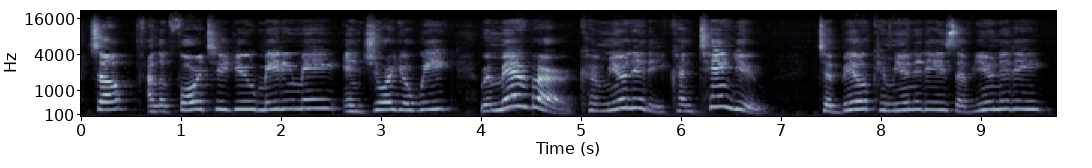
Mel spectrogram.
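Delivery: rally the community with energy; upbeat sign-off. Real, not acted.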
